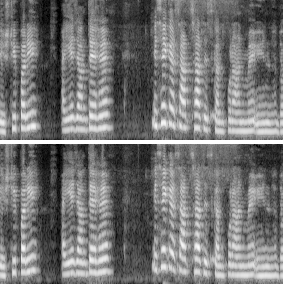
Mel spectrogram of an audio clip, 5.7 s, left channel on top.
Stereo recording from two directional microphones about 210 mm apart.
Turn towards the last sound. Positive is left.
turn(degrees=40)  # may be behind; listen again after turning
